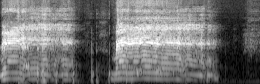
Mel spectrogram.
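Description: A goat bleats twice, two loud, wavering cries separated by a short pause, the second one longer and drawn out, with no talking.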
